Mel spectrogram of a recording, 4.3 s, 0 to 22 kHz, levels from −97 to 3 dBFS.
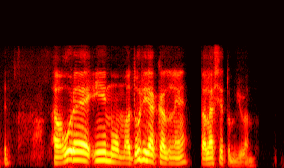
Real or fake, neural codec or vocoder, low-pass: fake; codec, 16 kHz, 0.8 kbps, ZipCodec; 7.2 kHz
